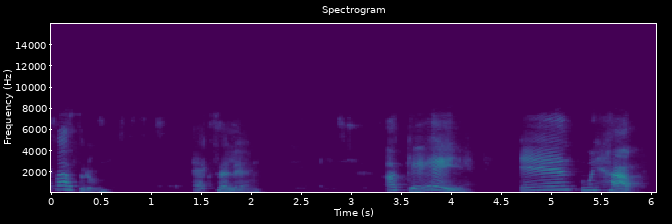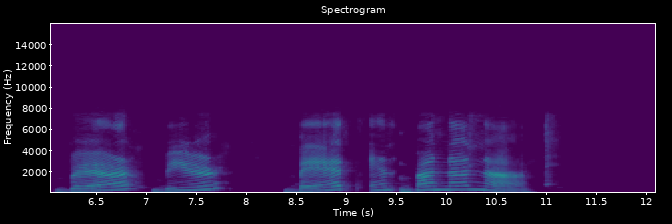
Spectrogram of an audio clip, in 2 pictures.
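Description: A woman speaks clearly and with animation over an online call.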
